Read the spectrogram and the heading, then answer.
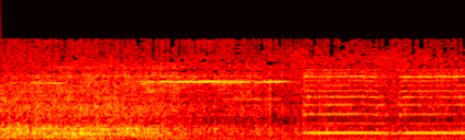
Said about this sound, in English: And then a car pulled a stop outside. Remember?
